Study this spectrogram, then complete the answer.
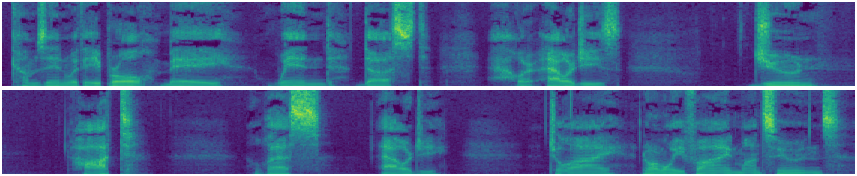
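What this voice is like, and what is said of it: Labored, congested voice. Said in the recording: “whether I had a cold or just really intense allergies ... you can probably hear it in my voice. It's still labored, as always.”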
